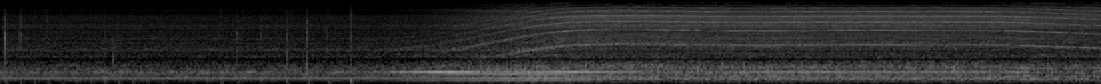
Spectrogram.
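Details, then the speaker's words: Washer, now working: motor whirs up in pitch over a couple of seconds, then settles into a smooth even hum; normal drum run. "Yes, come on. This is working. Oh, we've got a nice working machine again."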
